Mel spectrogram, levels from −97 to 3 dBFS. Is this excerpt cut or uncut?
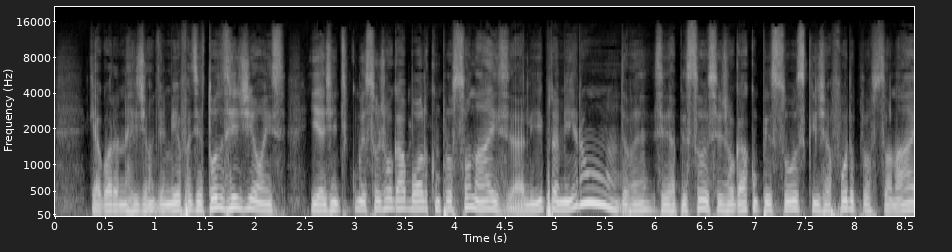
cut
